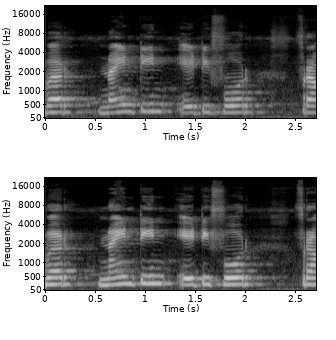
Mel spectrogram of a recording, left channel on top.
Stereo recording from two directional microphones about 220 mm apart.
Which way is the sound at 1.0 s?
35° right (ahead or behind).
